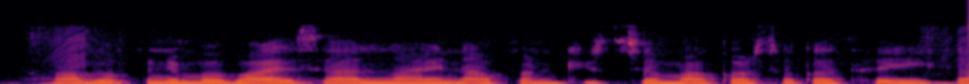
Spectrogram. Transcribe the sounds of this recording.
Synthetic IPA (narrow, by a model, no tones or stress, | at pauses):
ɦəməpnemobailseɔlnlainapənkid͡ʒəmakəɾsəkət̪ʰɦəjk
